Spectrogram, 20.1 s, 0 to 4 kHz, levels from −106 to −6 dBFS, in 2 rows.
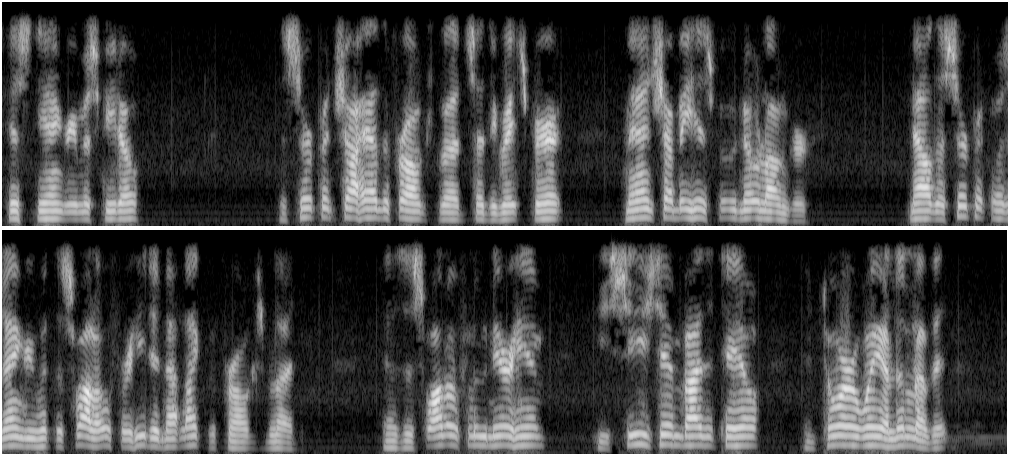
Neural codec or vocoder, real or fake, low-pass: none; real; 3.6 kHz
